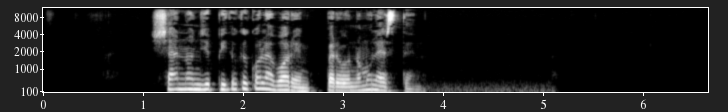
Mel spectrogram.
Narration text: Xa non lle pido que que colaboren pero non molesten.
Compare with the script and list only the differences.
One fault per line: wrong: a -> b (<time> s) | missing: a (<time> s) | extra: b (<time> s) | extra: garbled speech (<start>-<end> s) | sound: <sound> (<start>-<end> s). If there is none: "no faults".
missing: que (2.1 s)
